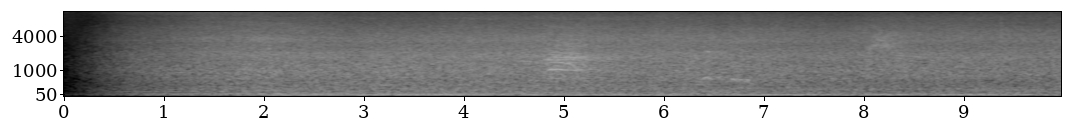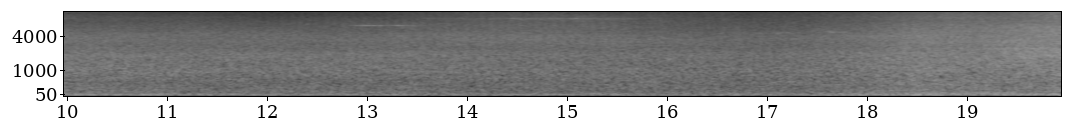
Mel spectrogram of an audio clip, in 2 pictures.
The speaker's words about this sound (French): Sous l'autopont, un effet de voûte réverbère les sons du rez-de-chaussée et les amplifie. Mais on n'entend plus le trafic du dessus.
